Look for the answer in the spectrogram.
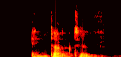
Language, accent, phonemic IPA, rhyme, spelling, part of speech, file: English, Southern England, /ɪnˈdʌktɪv/, -ʌktɪv, inductive, adjective, LL-Q1860 (eng)-inductive.wav
- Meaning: 1. Of, or relating to logical induction, by generalizing a universal claim or principle from the observed particular instances 2. Of, relating to, or arising from inductance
